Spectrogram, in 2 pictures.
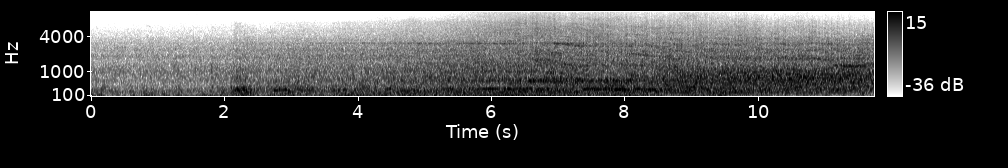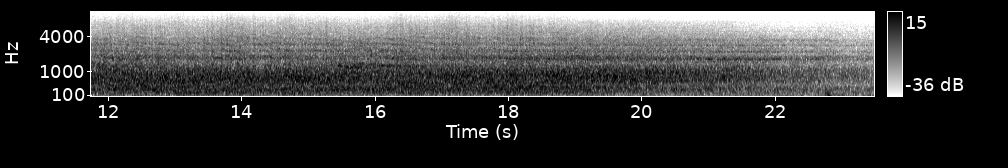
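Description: A train of passenger coaches passing at speed close by, its wheels rumbling and clattering on the rails. The noise builds over the first few seconds, holds steady, then dies away near the end as the last coach goes by.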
